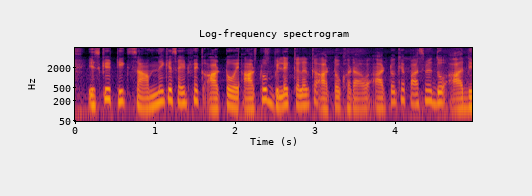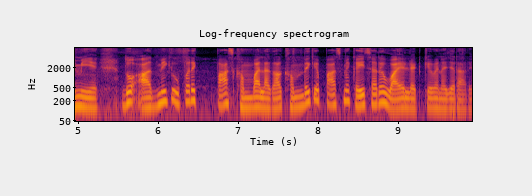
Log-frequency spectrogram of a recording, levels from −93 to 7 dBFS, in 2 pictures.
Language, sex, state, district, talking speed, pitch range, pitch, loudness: Hindi, male, Uttar Pradesh, Ghazipur, 245 wpm, 120-185 Hz, 140 Hz, -22 LUFS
